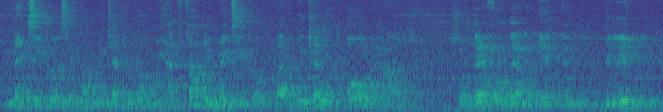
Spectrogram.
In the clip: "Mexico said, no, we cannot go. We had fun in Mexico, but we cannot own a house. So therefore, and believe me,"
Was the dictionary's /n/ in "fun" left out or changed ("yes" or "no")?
yes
